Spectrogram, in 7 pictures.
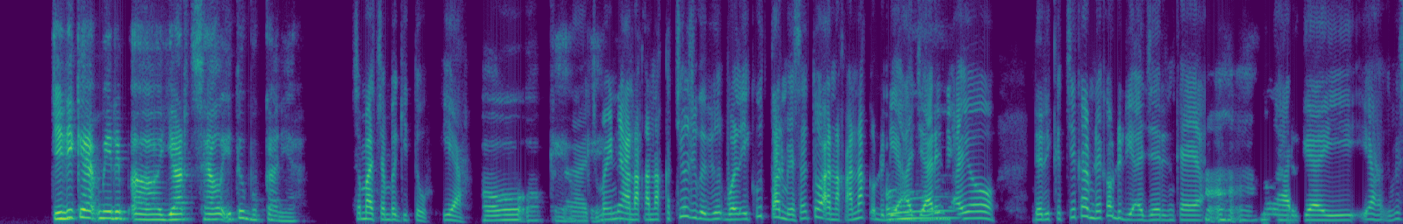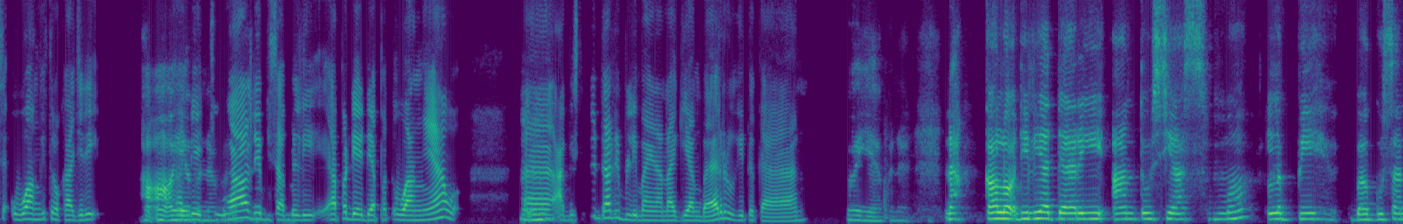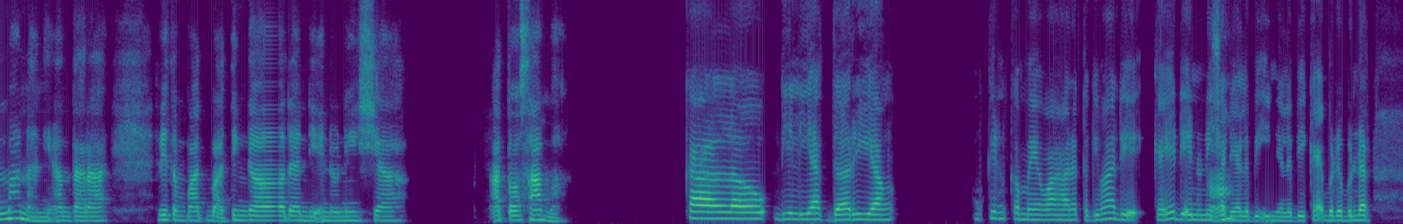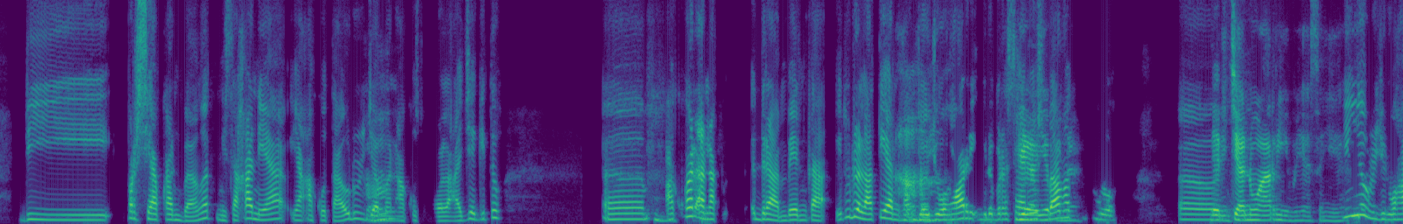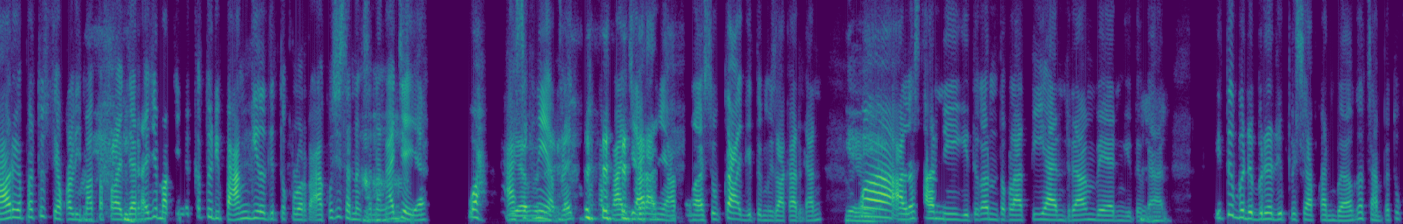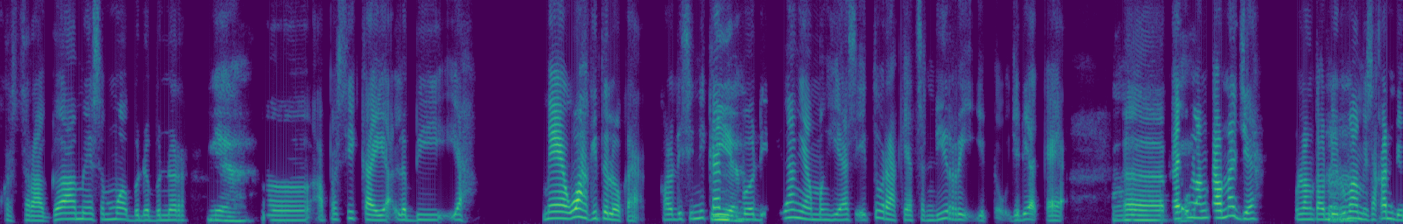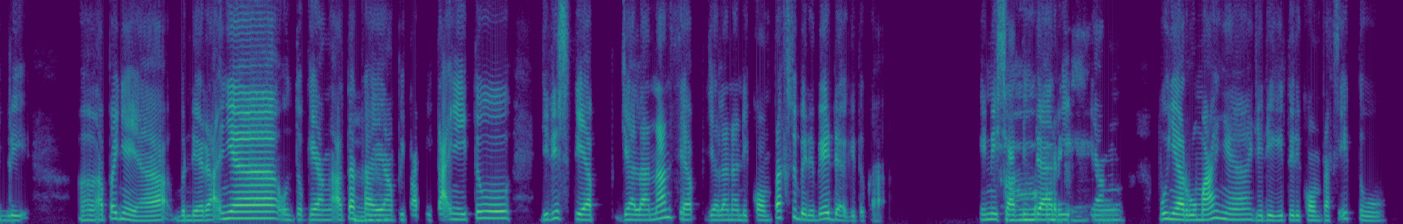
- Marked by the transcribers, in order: in English: "yard sale"; other background noise; unintelligible speech; tapping; chuckle; chuckle; laugh
- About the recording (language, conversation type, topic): Indonesian, podcast, Bagaimana rasanya mengikuti acara kampung atau festival setempat?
